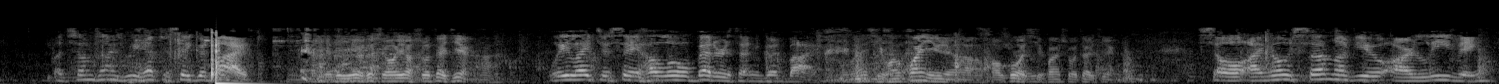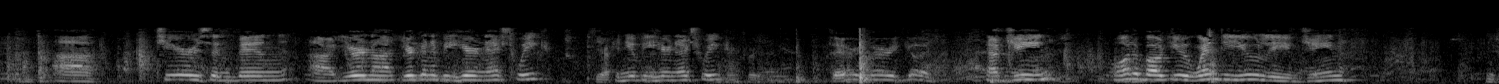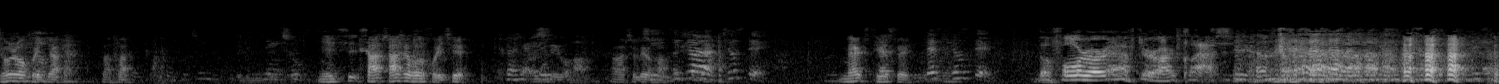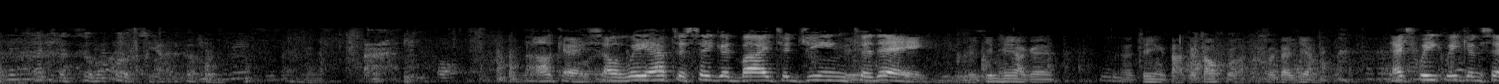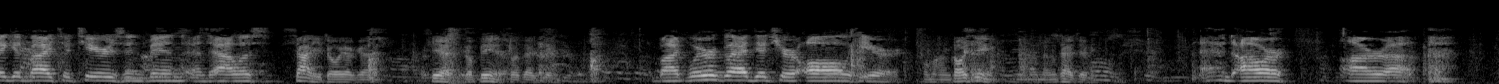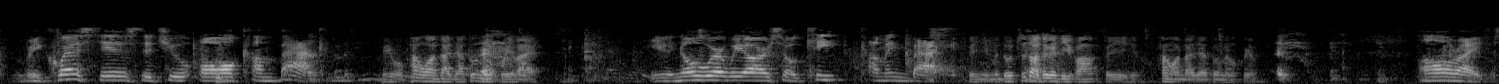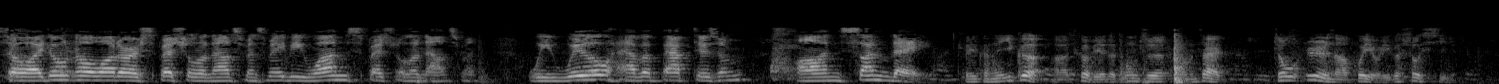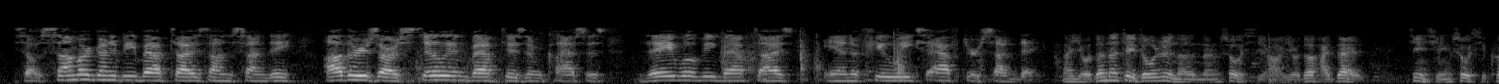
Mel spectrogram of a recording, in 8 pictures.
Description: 16街讲道录音 - 罗马书4章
